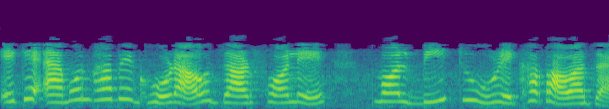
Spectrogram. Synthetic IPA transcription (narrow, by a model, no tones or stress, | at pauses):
eʈeʔɛmonbʱabeɡʱoɽaod͡ʑaɾfɔle | mɔlbiʈuɾekʰapaoad͡ʑae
